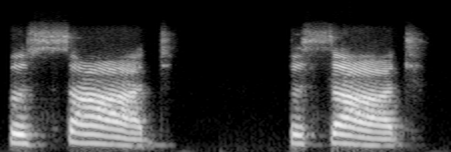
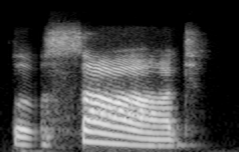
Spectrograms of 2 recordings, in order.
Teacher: You're stressing the second syllable in facade. And the second syllable has a long vowel.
